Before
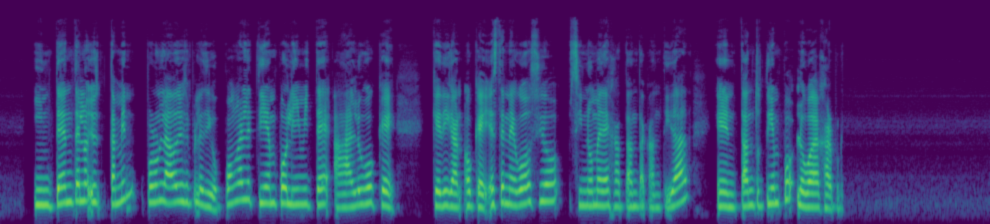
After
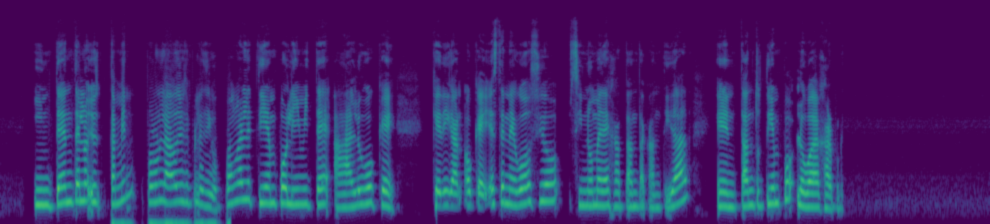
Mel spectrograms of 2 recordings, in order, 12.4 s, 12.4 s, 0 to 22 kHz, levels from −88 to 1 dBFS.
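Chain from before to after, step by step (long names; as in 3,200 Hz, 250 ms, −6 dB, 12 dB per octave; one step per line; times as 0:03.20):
0:01.36–0:02.88: gain on one half-wave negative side −7 dB
0:05.45–0:06.23: elliptic high-pass filter 270 Hz, stop band 40 dB
level −9 dB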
